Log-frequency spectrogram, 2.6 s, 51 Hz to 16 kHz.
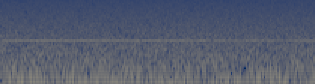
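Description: Steady broadband pink noise test signal with a faint continuous 1 kHz tone underneath, filling the room evenly and loud throughout with no pauses or talk.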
